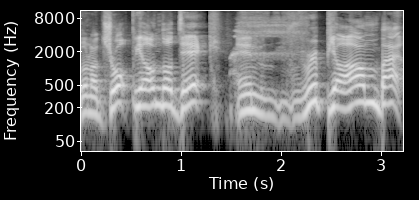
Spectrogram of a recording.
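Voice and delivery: bad put-on Scouse accent. Quoting what one fighter told another before the match, the speaker does a bad Scouse accent. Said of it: "that's possibly the worst Scouse accent I've ever heard".

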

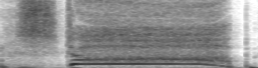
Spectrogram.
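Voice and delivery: "stop" screamed, high and piercing. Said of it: "Michael Caine looking motherfucker screams".

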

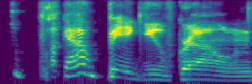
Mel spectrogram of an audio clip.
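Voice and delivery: gushing, effusive, doting aunt voice. Describing relatives seen only at Christmas, imitating an aunt at Christmas. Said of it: "they have like one of those ugly ass sweaters on, and they're just talking about".

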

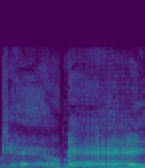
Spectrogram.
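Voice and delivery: high, far-off, begging zombie voice. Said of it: "when they're like".

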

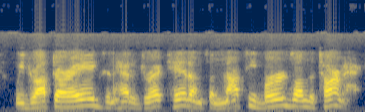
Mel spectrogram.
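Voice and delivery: usual speaking voice

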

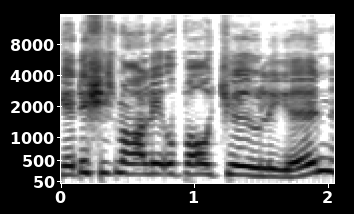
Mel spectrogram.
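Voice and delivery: put-on London accent. Trying the name out in different regional accents, London accent. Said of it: "from London".

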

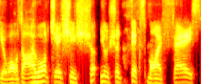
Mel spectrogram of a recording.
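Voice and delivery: put-on rough British accent, slowed down. Describing a wished-for prequel, the speaker quotes the character: Karloff low-class British accent. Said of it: "doing this like real low end British accent".

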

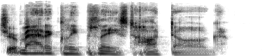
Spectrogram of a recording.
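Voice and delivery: playful, put-on stage Irish accent. Reading out a patron's name on the show, in an Irish accent. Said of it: "Was that an Irish accent?".

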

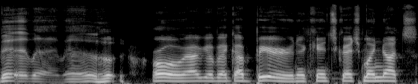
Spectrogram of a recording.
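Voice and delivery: put-on very slow, high, stumbling, stammering drunken ramble. Rating a place, imitating drunk fifty-year-old men there: imitating drunk Wisconsin men. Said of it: "the drunk Wisconsin, like, seventy-year-old men were like".

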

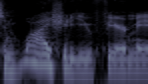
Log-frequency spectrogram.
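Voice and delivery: put-on menacing character voice. Acting out a master questioning his new Padawan, Dooku's mock-intimidating voice. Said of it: "in your most intimidating voice".

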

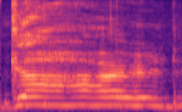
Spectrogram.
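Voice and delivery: high-pitched, loud, desperate screaming.

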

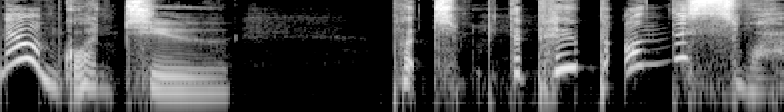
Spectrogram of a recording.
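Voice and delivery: sing-song, swooping put-on British accent. Acting out what a man touching every screen said, in a british accent. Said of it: "What's the British accent?".

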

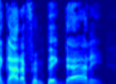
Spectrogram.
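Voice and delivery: ordinary talk, nothing marked

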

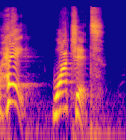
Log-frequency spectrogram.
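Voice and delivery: sharp, snappy tone. Retelling a warning to a stranger in a store: retelling snapping at someone. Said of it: "while I'm snapping at him".

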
